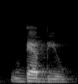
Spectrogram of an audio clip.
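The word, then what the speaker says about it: debut: इसकी प्रोनाउंसिएशन है डेब्यू।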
